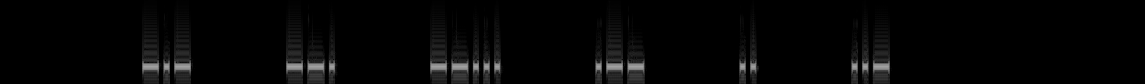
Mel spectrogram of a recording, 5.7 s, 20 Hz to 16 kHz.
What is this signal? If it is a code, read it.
Morse code, heard as a keyed tone, about 42 wpm, spaced as for 15 wpm, 700 Hz. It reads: KG7WIU
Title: USA Call Signs - 6 Characters - 6x Character Spacing - 45wpm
